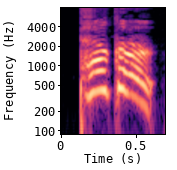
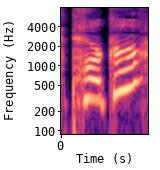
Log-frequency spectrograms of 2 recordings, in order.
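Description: First: Shouted high, falling; shouting his name. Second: Loud, high, rising question; anxious calling. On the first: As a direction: scream his name in panic. Fire, she screams his name. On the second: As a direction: call his name, rising in alarm. He doesn't respond, anxious call. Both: A narrator's reading.

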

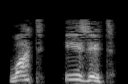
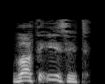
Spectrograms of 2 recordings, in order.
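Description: First: "What is it?" higher and firmer, word by word; insistent repeat. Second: Higher, timid question; trembling voice. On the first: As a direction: press the question "What is it?" with a raised IS. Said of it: "she repeated". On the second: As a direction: ask it with a nervous tremble. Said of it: "voice trembling". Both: A narrator's reading.

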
